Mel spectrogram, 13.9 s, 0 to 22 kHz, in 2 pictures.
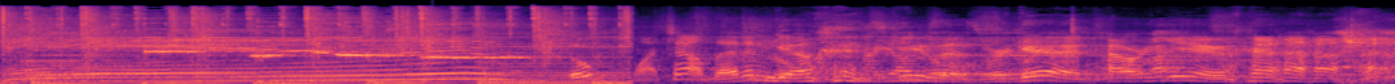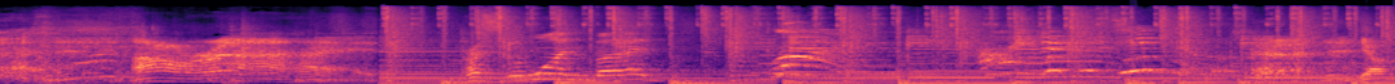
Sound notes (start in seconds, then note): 5.5 laughs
